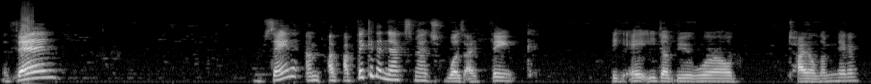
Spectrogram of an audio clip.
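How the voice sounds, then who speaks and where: A man with a fairly high voice hosts a casual sports recap podcast. He talks haltingly, doubling back on words as he pieces details together. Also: animated, a bit bright, slight background noise. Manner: halting, repeats words while recalling details. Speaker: podcast host. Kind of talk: casual wrestling results recap.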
